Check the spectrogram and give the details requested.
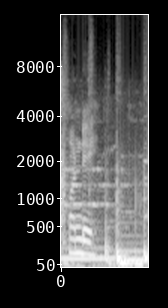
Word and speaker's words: Hyundai: what I owned I like Nigerian skates it's pronounced Hyundai the Hyundai Elantra on today's episode I'm going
